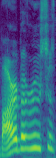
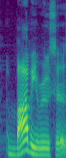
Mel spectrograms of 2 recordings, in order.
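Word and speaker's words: babirusa: hello we got some I thought they were pronounced barbarus but apparently I can't even get it out they're Bobby rousos so I just got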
